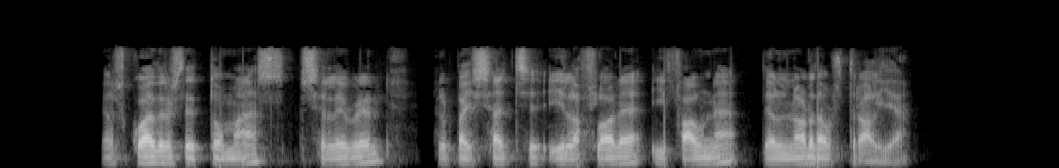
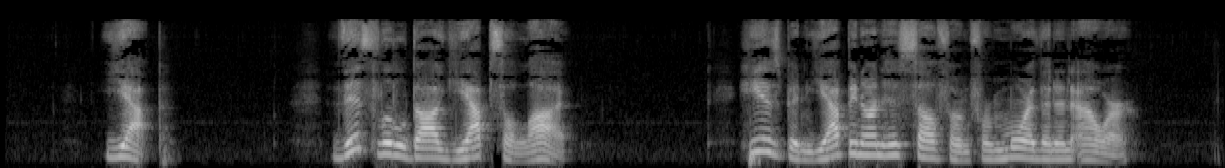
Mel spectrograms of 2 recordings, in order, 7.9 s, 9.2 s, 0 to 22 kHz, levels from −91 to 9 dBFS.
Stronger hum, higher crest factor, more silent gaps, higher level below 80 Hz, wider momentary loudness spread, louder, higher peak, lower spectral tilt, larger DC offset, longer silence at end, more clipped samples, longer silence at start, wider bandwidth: neither; about the same, 22 dB vs 20 dB; first, 3.19-3.24 s vs none; first, -52 dBFS vs -72 dBFS; about the same, 10 LU vs 10 LU; about the same, -23 LUFS vs -23 LUFS; about the same, -4 dBFS vs -4 dBFS; first, -4.5 dB/octave vs -3 dB/octave; neither; first, 1.15 s vs 0.7 s; neither; about the same, 0.8 s vs 0.8 s; second, 8 kHz vs 14 kHz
